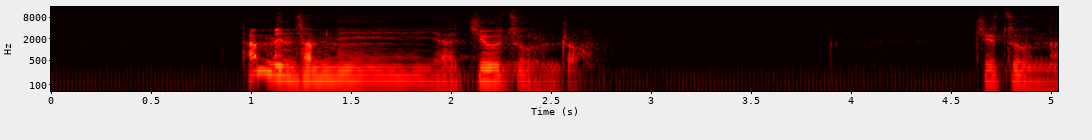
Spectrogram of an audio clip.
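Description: A man speaks slowly and calmly into a microphone.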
